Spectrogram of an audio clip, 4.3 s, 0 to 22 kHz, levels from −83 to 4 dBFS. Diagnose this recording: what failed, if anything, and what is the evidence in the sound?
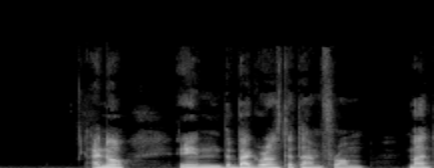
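Nothing failed: the speech recording carries no audible sign of trouble at any stage from capture through playback.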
